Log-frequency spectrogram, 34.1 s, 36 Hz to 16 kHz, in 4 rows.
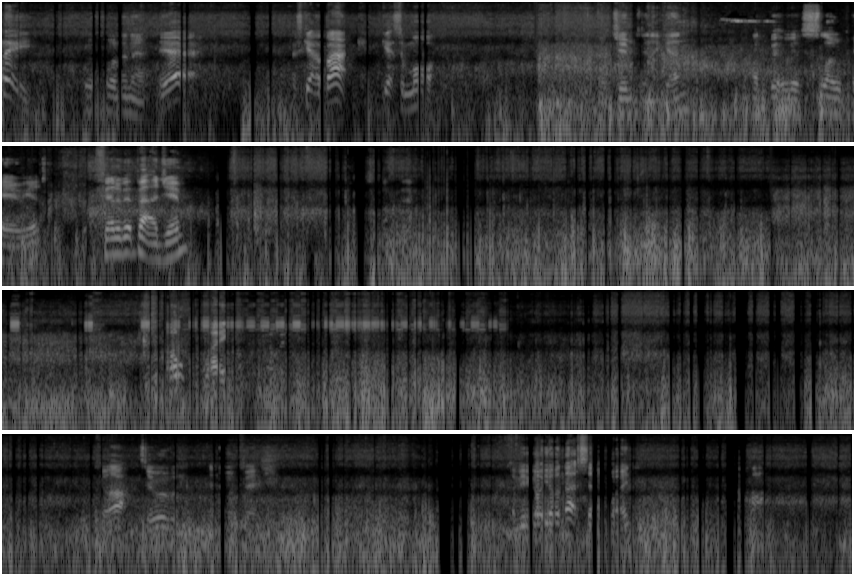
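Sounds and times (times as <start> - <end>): wind buffeting microphone: 0.0 - 34.0.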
